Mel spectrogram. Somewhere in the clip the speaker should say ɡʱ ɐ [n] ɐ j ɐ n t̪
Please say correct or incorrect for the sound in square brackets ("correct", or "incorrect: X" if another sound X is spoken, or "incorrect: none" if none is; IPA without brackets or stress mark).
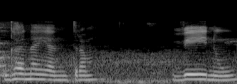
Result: correct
